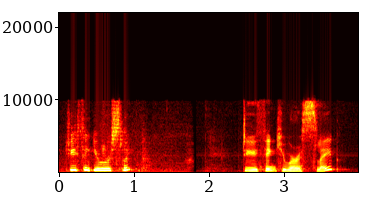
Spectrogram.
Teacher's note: her voice goes up at the end of the sentence we call this a rising tone the rising tone is used for yes no questions questions that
